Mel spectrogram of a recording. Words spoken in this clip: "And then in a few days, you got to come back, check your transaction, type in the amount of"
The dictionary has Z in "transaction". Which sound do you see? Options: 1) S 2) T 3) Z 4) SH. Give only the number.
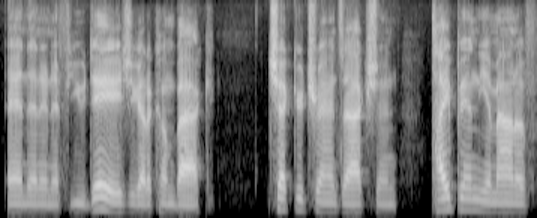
3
